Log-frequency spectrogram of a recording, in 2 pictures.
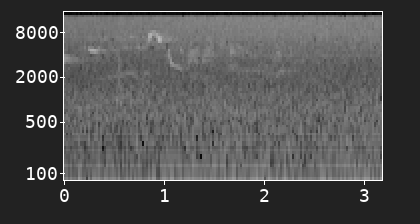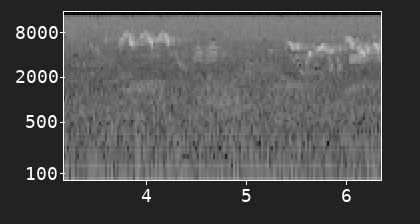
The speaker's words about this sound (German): Im Hintergrund hört man rufende Amseln, wippende Kohlmeisen, trommelnde Spechte.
